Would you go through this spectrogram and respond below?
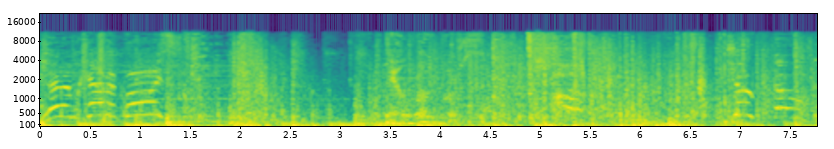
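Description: Shootout gunfire in Red Dead Redemption 2, a dense, continuous clatter of rapid gunshots and impacts with mechanical clicks, loud and close, while an excited voice shouts over the opening.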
